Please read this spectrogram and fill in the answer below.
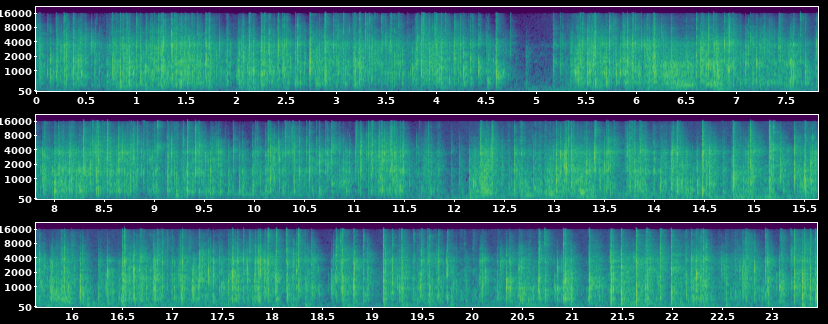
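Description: Clear plastic wrapper around a pack of crepe paper crinkling as it is squeezed, turned and pulled open by hand: a dense, continuous crackle with a short pause about five seconds in and a brief lull around twelve seconds.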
